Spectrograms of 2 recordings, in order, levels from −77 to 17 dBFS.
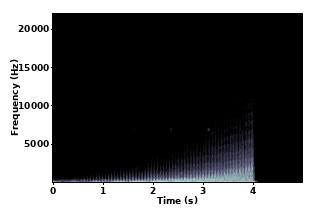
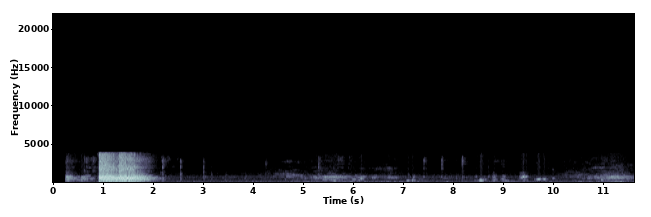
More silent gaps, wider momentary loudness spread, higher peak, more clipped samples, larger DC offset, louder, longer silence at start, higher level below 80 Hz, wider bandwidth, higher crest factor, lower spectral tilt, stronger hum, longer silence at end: neither; second, 19 LU vs 29 LU; about the same, 0 dBFS vs 0 dBFS; second, under 0.1% vs 1%; first, 8% vs under 0.1%; second, -11 LUFS vs -5 LUFS; second, 0 s vs 0.25 s; first, -22 dBFS vs -36 dBFS; about the same, 3.8 kHz vs 4 kHz; about the same, 12 dB vs 14 dB; first, -11.5 dB/octave vs -9 dB/octave; neither; first, 0.9 s vs 0.25 s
